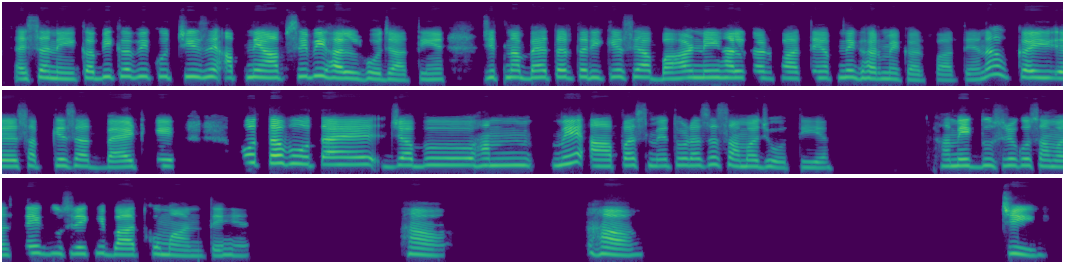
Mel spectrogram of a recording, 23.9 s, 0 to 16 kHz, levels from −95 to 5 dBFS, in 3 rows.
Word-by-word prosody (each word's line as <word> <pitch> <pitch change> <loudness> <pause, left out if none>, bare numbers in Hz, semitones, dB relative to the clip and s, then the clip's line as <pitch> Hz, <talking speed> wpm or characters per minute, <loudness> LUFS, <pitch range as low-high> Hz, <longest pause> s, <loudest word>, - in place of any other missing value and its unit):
ऐसा 275 +4 0
नहीं 235 -3 0
कभी-कभी 305 +4 0
कुछ 315 0 -9
चीज़ें 310 0 +2
अपने 285 +2 +1
आप 275 -1 +5
से 315 0 +1
भी 340 +2 +6
हल 250 -2 +5
हो 235 - -4
जाती 215 0 -2
हैं, 220 - +2 0.3
जितना 285 +1 0
बेहतर 290 +1 0
तरीके 295 0 -1
से 300 - -6
आप 290 -3 +1
बाहर 255 +3 +1
नहीं 280 0 +1
हल 275 0 +5
कर 265 - -1
पाते 255 +1 -2
हैं, 265 - +1
अपने 285 +3 -2
घर 255 -2 -1
में 225 - 0
कर 200 -2 -7
पाते 195 +1 -10
हैं 215 - -6
ना, 385 +3 0
कई 275 -2 +4
अ, - - 0
सबके 265 +1 -3
साथ 255 0 -1 0.2
बैठ 235 0 +4
के 260 - +5 0.6
वो 395 - +5
तब 365 -1 +8
होता 330 -3 +1
है 315 -1 +4
जब 285 0 -1 0.4
हम 285 0 -3 0.4
में 375 +5 +7 0.2
आपस 285 +1 -4
में 265 0 -4
थोड़ा-सा 285 +2 -4
समझ 245 -2 -3
होती 210 -1 -10
है। 205 - -10 0.9
हम 260 +1 -1
एक-दूसरे 275 +1 +3
को 280 - -3
समझते 250 +2 -2
हैं, 295 - +4
एक-दूसरे 270 0 0
की 285 +2 -7
बात 235 -1 +3
को 265 - -8
मानते 205 -1 -5
हैं। 200 - -12 1.2
हाँ। 240 -5 -3 1.1
हाँ। 240 -3 +2 2.7
जी। 250 -6 +6
270 Hz, 160 wpm, -23 LUFS, 235-290 Hz, 2.7 s, तब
